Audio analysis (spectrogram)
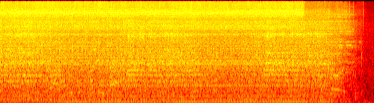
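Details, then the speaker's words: Neglected Toyota after a cold start with ether spray: smooth, fast cold idle, even beat, no knocks or misfires, then fades out; normal cold idle. "good? And the motor sounds good."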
